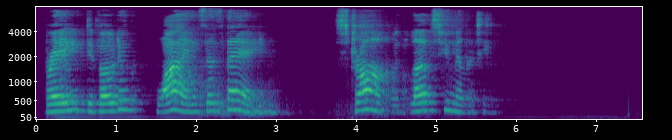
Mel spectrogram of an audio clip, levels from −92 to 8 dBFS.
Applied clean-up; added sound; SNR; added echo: neural mask model DeepFilterNet 3.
